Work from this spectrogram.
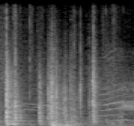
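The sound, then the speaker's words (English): Someone bangs on a door with a rapid, uneven series of heavy thumps and knocks, some clustered close together, all ringing out over about a second and a half. “Stop banging on my door.”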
